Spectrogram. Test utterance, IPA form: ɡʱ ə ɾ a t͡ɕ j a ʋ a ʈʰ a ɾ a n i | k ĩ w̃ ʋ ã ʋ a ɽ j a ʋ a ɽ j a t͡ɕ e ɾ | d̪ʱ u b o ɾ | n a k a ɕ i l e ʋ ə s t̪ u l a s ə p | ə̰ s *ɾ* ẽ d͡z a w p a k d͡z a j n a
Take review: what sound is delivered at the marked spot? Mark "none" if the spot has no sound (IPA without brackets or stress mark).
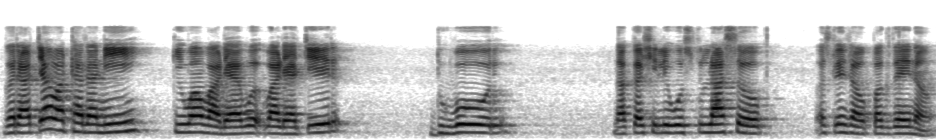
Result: l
